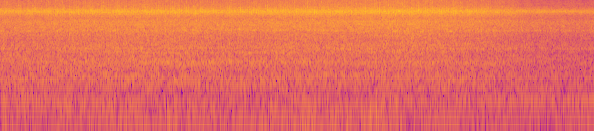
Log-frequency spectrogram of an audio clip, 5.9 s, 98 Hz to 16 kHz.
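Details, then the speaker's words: 2006 Pontiac Grand Prix after engine swap and exhaust leak repair: steady, even, quiet idle with smooth hiss, no ticking or puffing, while burning off oil and curing RTV; sounds healthy. "all right you guys we got our running nice and quiet no more exhaust leak really quiet it's been burning off the oil and burning in that RTV it's running great"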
